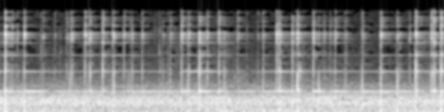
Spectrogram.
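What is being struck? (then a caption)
Glass wine glass. A clear, empty glass wine glass is held by the stem while its bowl is tapped with the fingernails. A rapid, uneven run of light, bright clinks is heard, each with a short glassy ring, over a steady low background hiss.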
